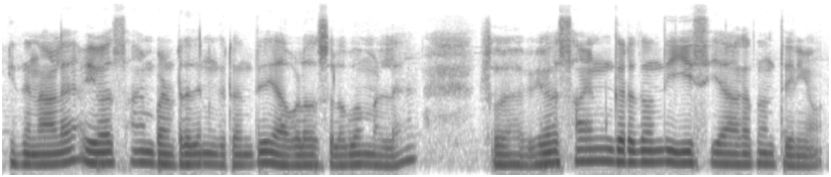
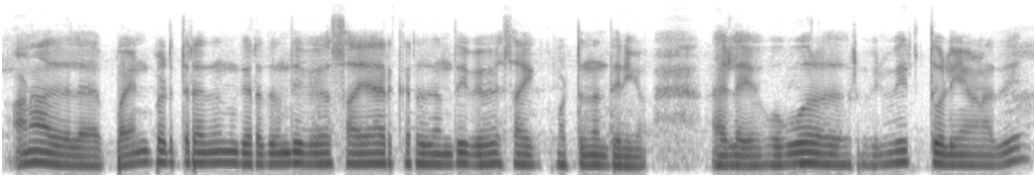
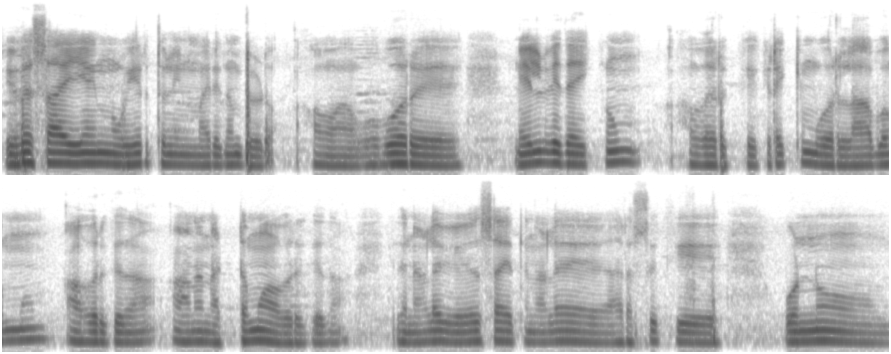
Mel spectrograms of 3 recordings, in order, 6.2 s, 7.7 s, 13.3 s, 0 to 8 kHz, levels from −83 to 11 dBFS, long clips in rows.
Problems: none marked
